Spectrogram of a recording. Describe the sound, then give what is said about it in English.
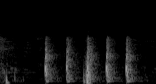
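Five firm knocks in a quick, even rhythm, each a sharp dull rap that dies away fast, preceded by a brief low muffled thump; the knocks are given as a 'yes' answer to an emergency call operator who is sending an ambulance. “Can you do that? Knock for yes.”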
